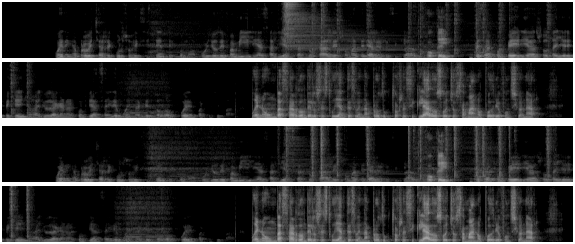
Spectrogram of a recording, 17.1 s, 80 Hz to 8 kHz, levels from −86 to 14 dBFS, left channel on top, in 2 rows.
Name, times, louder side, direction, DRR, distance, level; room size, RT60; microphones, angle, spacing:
voice 1, 0.8-2.0 2.3-6.3 7.1-11.6 11.9-12.0, left 2 dB, 80° left, 1.0 m, -47 dB
sound 1, 2.1-3.6 6.1-7.6 10.2-11.2, right 3 dB, 70° right, 1.2 m, -58 dB
Typewriter, 4.1-5.1 5.4-5.6 6.1-7.7 8.1-8.3 8.7-9.0, right 9 dB, 55° right, 0.7 m, -49 dB
sound 2, 4.2-8.4, left 17 dB, 60° left, 0.4 m, -47 dB
voice 2, 6.4-6.7 12.3-16.9, right 4 dB, 20° right, 0.4 m, -36 dB
6.9 x 5.1 x 3.0 m
head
